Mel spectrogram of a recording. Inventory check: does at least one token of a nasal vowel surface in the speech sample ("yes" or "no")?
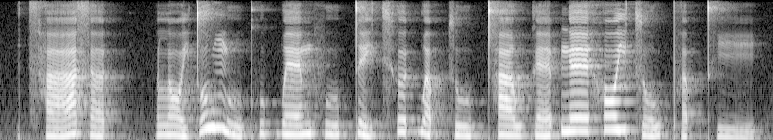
no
